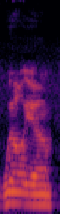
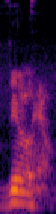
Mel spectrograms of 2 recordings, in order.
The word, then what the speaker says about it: Wilhelm: it in english it's william but if you're saying it in german it's wilhelm wilhelm the first all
